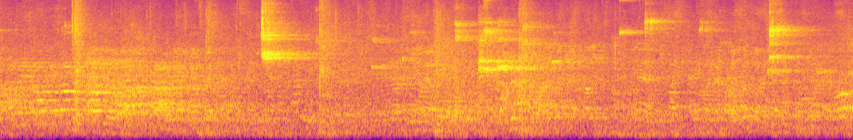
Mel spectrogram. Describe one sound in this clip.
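A ball is kicked and thuds, echoing in a large hall.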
